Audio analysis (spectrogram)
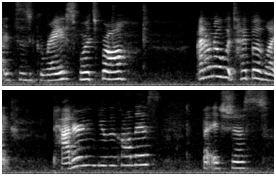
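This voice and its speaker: A chatty young woman talks upbeat to a desk camera in a small home room. Her voice sits a little high, and the room gives it a noticeable echo. A faint hiss runs underneath. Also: sharp tone. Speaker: reseller vlogger. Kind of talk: casual haul vlog. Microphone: camera on desk at close range.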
